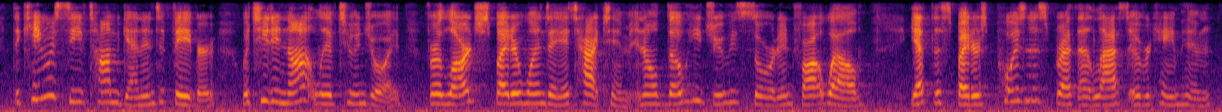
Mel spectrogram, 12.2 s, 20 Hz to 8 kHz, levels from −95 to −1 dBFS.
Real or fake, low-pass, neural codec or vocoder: fake; 7.2 kHz; vocoder, 22.05 kHz, 80 mel bands, WaveNeXt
